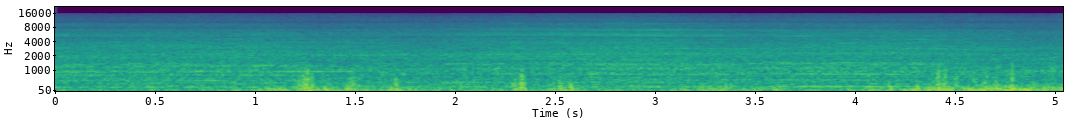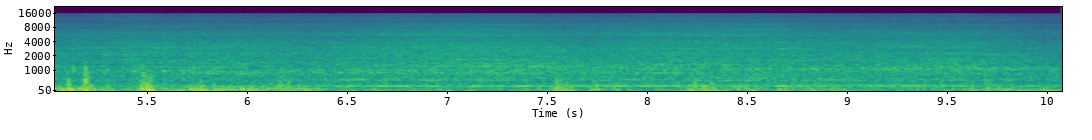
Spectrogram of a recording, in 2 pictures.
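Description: LNER Azuma (Class 800/801) high-speed train passing at speed: a steady rush of wheel and rail noise, broken by a few sharp knocks from the wheels in the first half. A steady hum comes in about halfway through as the last coaches and the cab end go by.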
